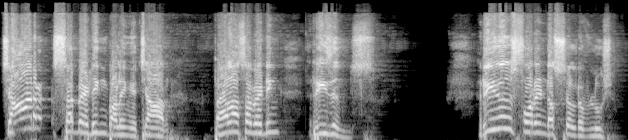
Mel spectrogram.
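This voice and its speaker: A man teaching a history class, animated and urging his students, dropping English phrases into his talk. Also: extremely high pitch, takes it slowly, rough recording.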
